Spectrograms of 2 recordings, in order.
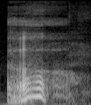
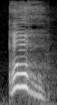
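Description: First: An old-lady voice sounding jealous. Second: An old-lady voice sounding excited.

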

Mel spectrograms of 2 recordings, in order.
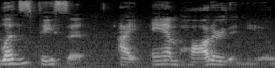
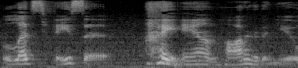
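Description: First: It is said flatly, without expression. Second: It is said arrogantly, with a smirk.

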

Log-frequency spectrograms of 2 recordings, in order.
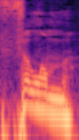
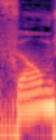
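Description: First: The word is said the regional way. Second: The word is said the standard way. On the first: This is how a family member said it. "she would say film" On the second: This is the usual way to say it. "instead of film"

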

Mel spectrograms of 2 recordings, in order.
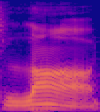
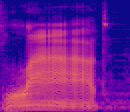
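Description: First: The word is said with a long ar vowel. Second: The word is said with a short a vowel. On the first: This is the speaker's own pronunciation. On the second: This is how it is said in Yorkshire.

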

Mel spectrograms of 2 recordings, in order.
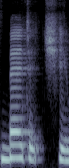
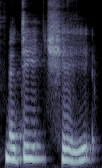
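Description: First: The stress is on the first syllable. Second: The stress is not on the first syllable. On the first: This is how it is said in Italian. "the Italian pronunciation is Medici with the stress on the first syllable" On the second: This is how English speakers often say it. "English speakers will often say Medici"

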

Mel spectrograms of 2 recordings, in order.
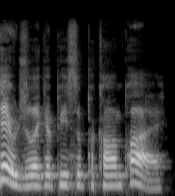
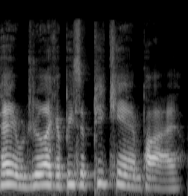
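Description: First: Pecan is said the softer way, unlike toucan. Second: Pecan is said the harsher way, like toucan. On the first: The dessert sounds appealing. The speaker calls it right. "pecan sounds a lot more inviting" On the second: The speaker sounds like an outsider. The speaker calls it wrong. "I feel like I'm like an alien there"

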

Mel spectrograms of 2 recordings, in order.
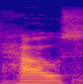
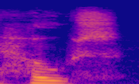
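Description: First: The word has a general American vowel. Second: The word has a raised Canadian vowel. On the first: "how everybody says house" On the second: "Canadians will say house"

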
